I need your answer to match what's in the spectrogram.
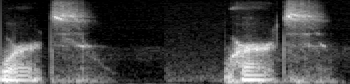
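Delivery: imitated halting, hushed whisper. Retelling how a woman's voice changed while talking, imitating a halting whisper. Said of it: "she literally just kind of whispers as she talks".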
